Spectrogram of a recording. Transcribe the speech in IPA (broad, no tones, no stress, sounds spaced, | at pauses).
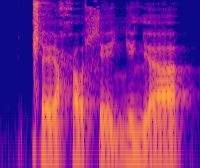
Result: ǁ ɛ ħ ɔ ɬ e ʎ e lʲ a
